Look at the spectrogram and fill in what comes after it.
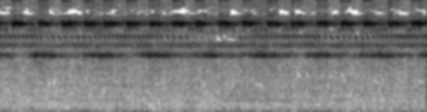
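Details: Brief stretch of cricket chirping, bell-like high pulses repeated several times a second over a constant shrill ringing.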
